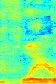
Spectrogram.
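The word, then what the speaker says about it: Fliehr: Flair the person yeah the last name is actually flare it's spelled differently it's f l e i h r that's wow I did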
